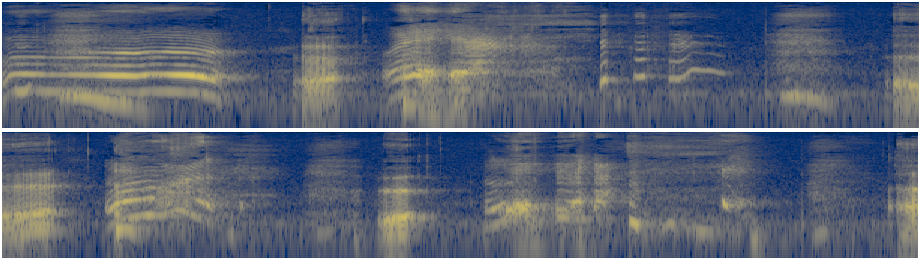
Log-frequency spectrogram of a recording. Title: Burps are funny!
